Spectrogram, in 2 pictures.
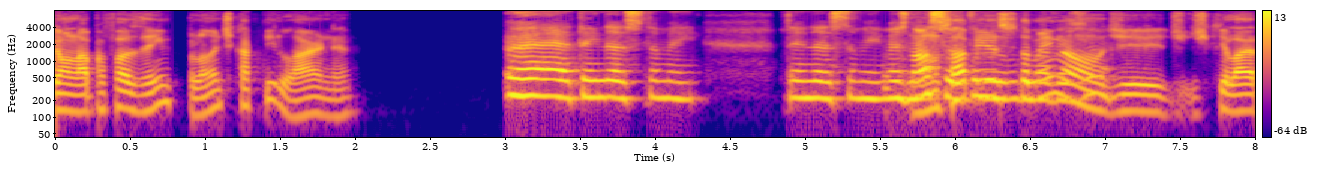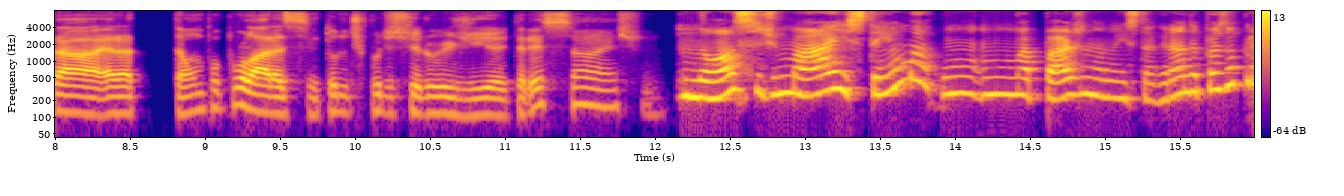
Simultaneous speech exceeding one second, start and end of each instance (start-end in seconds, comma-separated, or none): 5.7-7.0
